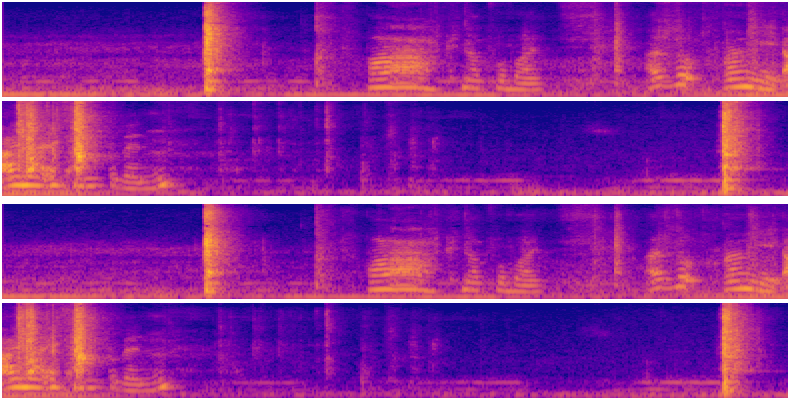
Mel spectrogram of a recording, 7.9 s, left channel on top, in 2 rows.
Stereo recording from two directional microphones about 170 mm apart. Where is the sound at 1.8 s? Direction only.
15° left (ahead or behind).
